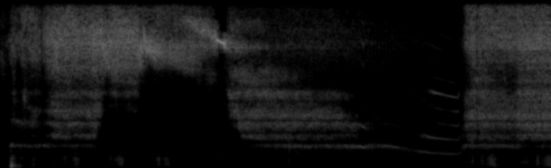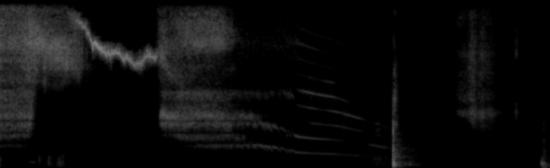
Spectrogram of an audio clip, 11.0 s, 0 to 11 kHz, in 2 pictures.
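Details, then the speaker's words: Stihl 026 Pro 49cc chainsaw found in a dumpster, during a pressure/vacuum test: breathy whistling hiss falling in pitch as pressure bleeds off, not from the exhaust. A major leak is at the intake boot, and other leaks are possible. "I can hear it loud and clear. It's not coming from the exhaust. It's back here somewhere. Sounds like the intake boot."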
